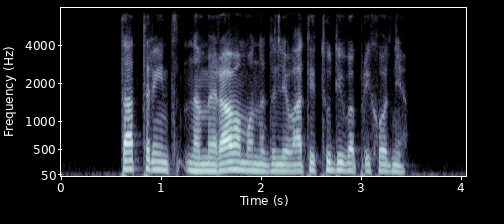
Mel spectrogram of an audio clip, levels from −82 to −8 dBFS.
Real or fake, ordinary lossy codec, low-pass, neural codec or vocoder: real; Opus, 16 kbps; 7.2 kHz; none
